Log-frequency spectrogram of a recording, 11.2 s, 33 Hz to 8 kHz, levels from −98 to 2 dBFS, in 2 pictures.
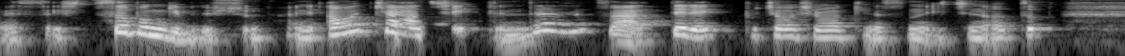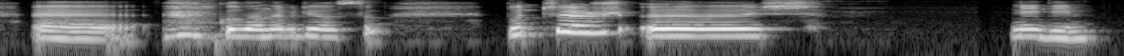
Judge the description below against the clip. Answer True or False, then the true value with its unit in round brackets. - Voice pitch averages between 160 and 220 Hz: False (260 Hz)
